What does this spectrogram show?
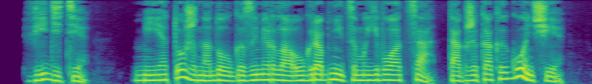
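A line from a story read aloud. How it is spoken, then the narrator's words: Whisper. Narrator (Russian): прошептал Люк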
